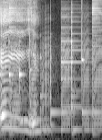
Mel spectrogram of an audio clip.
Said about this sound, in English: Wait. Ooh, new ringtone.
